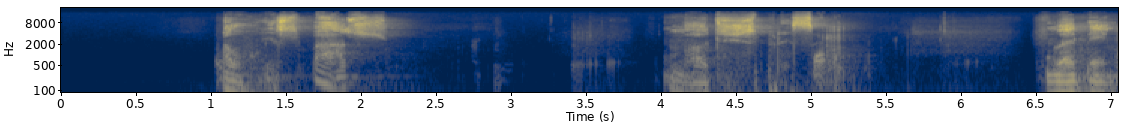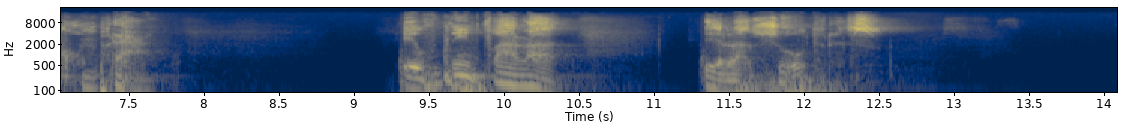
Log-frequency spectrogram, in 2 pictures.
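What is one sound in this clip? A woman speaks calmly into a microphone in short phrases with pauses.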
